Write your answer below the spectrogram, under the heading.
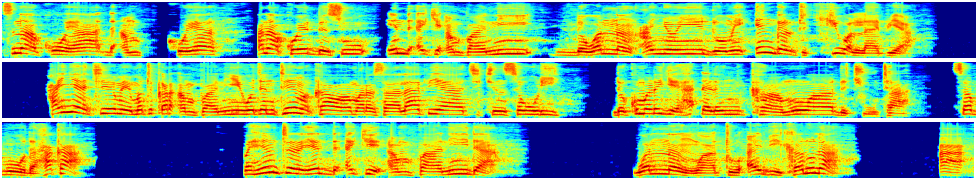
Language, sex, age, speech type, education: Hausa, male, 46-60, spontaneous, tertiary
